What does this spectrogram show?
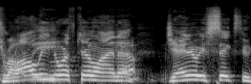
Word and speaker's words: Raleigh: maybe not I don't know not righ it's Raleigh North Carolina January 6th through January 8th and then Rally North Carol Ina January righ North Carolina January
